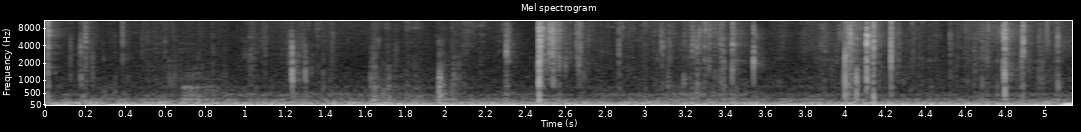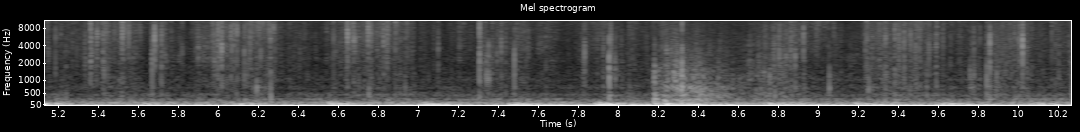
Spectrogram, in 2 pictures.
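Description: Fingers press, squeeze and crush lumps of four powdery white and pink magnesium carbonate gym chalk blocks in a dark bowl, grinding chunks between the palms. Dry crunching and crumbling crackles come in quick, uneven bursts over a dense low rumble, with short bright snaps scattered throughout and no ring after each one.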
